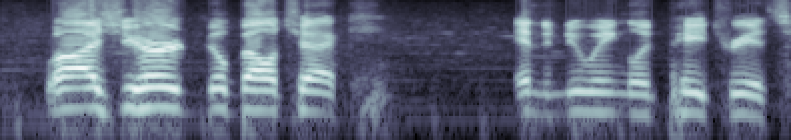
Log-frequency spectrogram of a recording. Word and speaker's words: Belichick: all been pronouncing Bill Belichick's name incorrectly over the years. We've all been saying it wrong. Check out how Bill says it. It'll blow your mind. My dad's name was Stephen Nicholas Belichick.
